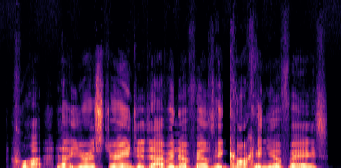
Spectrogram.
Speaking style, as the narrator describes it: Kevin laughed

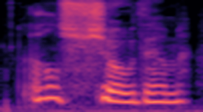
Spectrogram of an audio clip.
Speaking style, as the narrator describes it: she thought angrily

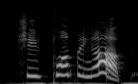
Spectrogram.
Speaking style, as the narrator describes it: exclaimed Brad

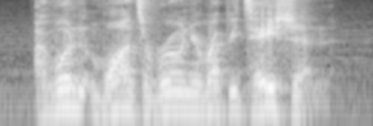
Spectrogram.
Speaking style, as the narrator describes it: the sudden venom

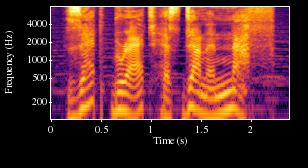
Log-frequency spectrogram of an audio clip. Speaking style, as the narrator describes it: she hissed through her teeth

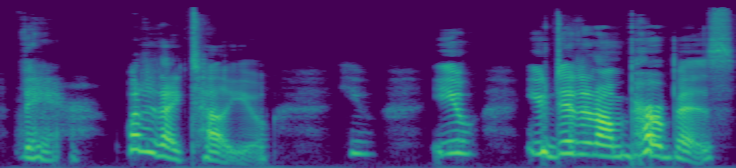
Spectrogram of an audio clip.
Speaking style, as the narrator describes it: sputtered Piglet as soon as he could speak again

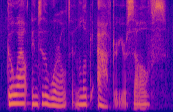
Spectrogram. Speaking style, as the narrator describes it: said the queen

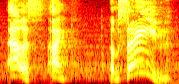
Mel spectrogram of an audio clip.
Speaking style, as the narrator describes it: I cried

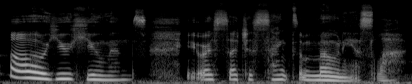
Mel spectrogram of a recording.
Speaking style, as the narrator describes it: chuckled darkly

